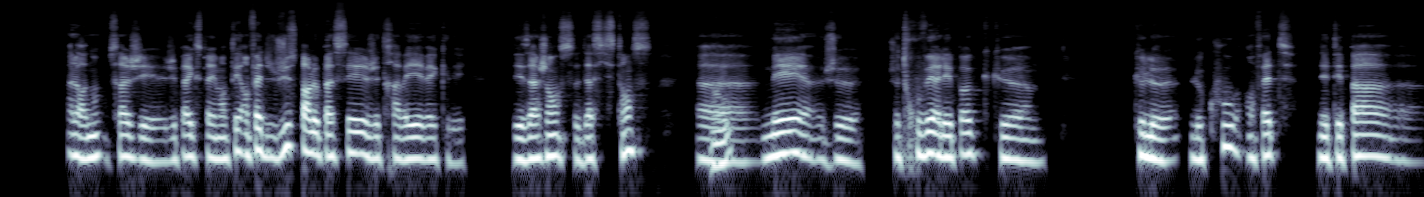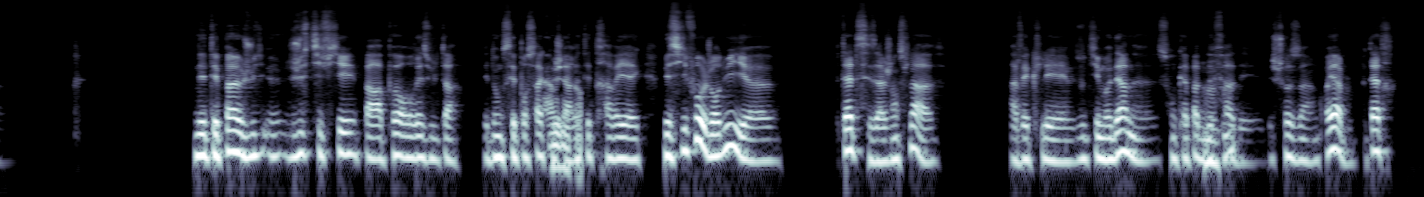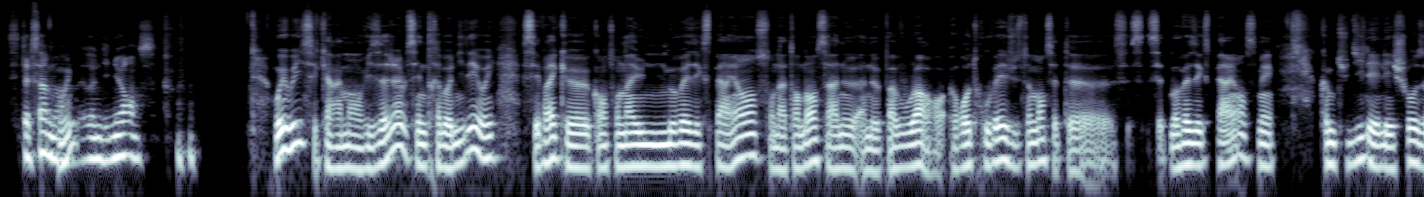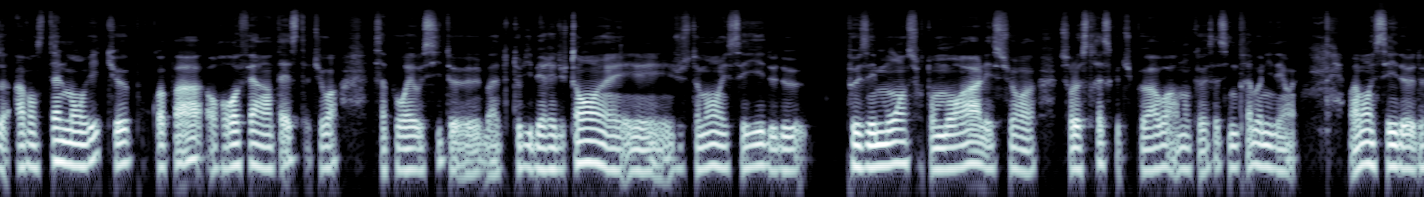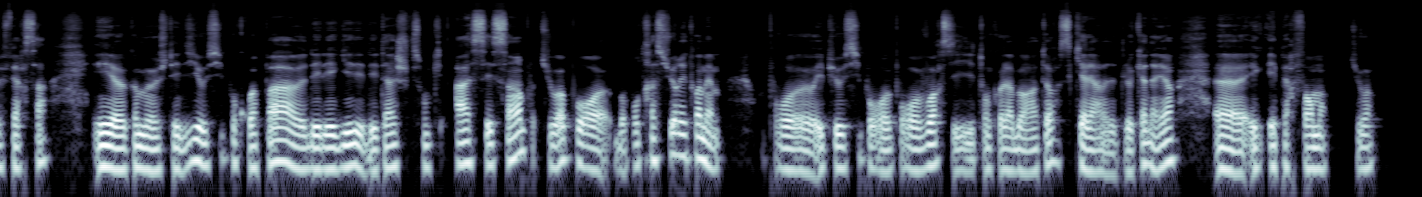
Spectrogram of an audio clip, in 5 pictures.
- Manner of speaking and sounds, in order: tapping; other background noise; chuckle
- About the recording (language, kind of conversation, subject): French, advice, Comment surmonter mon hésitation à déléguer des responsabilités clés par manque de confiance ?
